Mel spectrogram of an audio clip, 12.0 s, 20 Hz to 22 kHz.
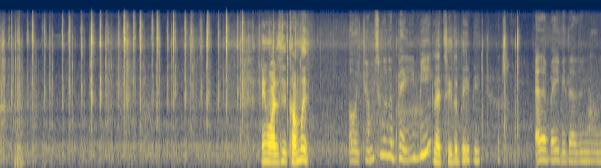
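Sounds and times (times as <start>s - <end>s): plastic toy clicking and tapping: 0.1s - 5.3s.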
